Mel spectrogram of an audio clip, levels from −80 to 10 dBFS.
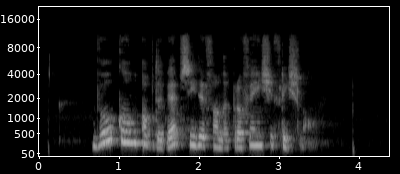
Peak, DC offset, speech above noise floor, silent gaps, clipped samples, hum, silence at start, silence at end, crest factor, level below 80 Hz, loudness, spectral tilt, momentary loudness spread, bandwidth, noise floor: -10 dBFS; under 0.1%; 36 dB; none; under 0.1%; none; 0.65 s; 1 s; 20 dB; -80 dBFS; -29 LUFS; -4.5 dB/octave; 8 LU; 11.5 kHz; -65 dBFS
